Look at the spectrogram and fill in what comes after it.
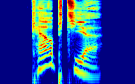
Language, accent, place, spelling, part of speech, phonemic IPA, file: German, Germany, Berlin, Kerbtier, noun, /ˈkɛʁpˌtiːɐ̯/, De-Kerbtier.ogg
- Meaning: insect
